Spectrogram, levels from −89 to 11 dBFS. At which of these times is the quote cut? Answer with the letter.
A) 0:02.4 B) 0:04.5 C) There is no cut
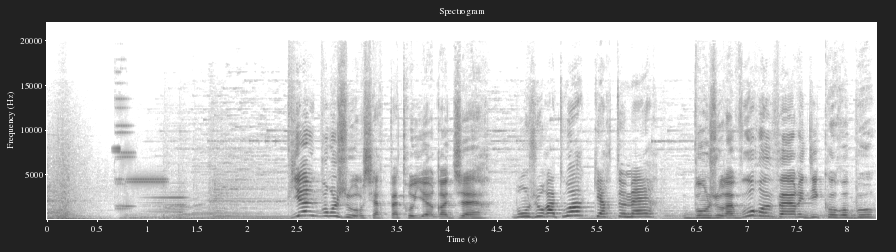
A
